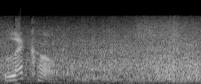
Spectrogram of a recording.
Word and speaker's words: Lecco: waiting around for the ferry to take me to Lecco, which is actually the right pronunciation for the island that I want.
